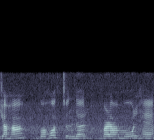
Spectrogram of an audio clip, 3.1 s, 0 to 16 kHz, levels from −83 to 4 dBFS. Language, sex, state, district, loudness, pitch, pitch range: Hindi, female, Haryana, Jhajjar, -19 LUFS, 230 Hz, 225-240 Hz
